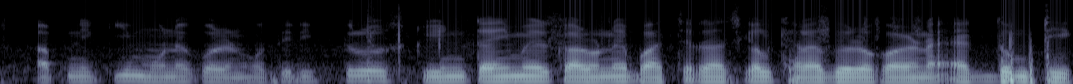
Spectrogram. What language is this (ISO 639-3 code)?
ben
